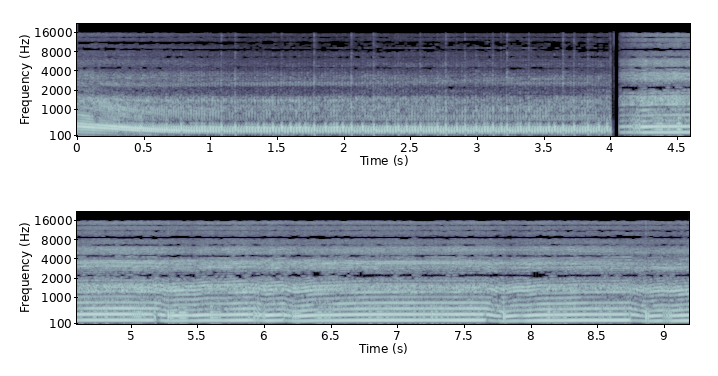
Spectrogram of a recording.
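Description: Chainsaw engine slowing from high revs to a low, uneven idle. It cuts off abruptly about four seconds in, then comes back running at full throttle, with its speed dipping briefly three times.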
